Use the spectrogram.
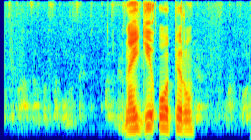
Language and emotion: Russian, neutral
